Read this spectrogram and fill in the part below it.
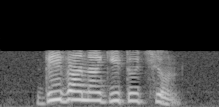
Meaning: diplomacy
- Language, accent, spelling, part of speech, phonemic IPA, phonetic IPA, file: Armenian, Eastern Armenian, դիվանագիտություն, noun, /divɑnɑɡituˈtʰjun/, [divɑnɑɡitut͡sʰjún], Hy-դիվանագիտություն.ogg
